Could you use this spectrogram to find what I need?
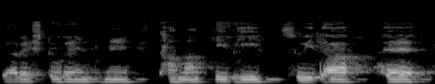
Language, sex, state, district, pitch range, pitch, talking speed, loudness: Hindi, male, Bihar, Lakhisarai, 110-115 Hz, 115 Hz, 110 wpm, -27 LUFS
